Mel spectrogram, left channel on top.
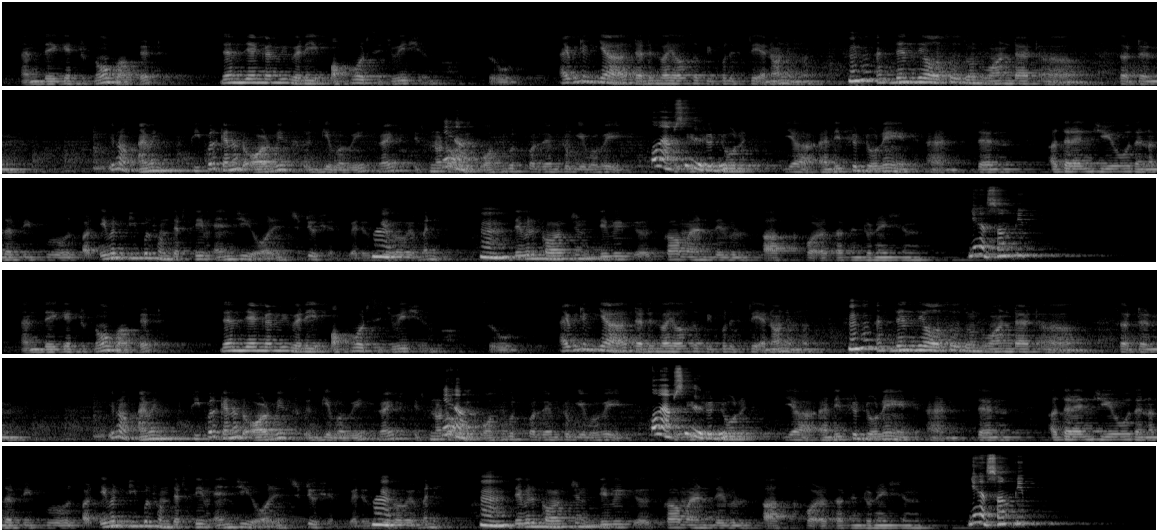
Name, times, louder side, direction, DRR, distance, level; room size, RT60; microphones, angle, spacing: voice 1, 0.2-1.6 2.2-4.4 4.9-5.2 5.6-8.2 8.7-11.8 12.6-17.8 18.3-21.7 22.0-27.5 28.2-32.4, right 1 dB, 5° right, 0.4 m, -35 dB
sound 1, 6.0-19.7, left 1 dB, 30° left, 1.9 m, -56 dB
voice 2, 8.5-8.8 15.9-16.3 18.0-18.8 26.8-27.1 27.9-28.2 32.8-33.3, right 2 dB, 40° right, 0.7 m, -27 dB
19.5 x 12.0 x 2.6 m
head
